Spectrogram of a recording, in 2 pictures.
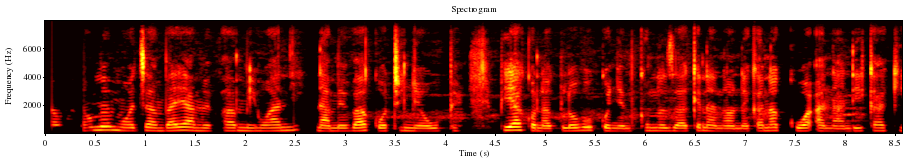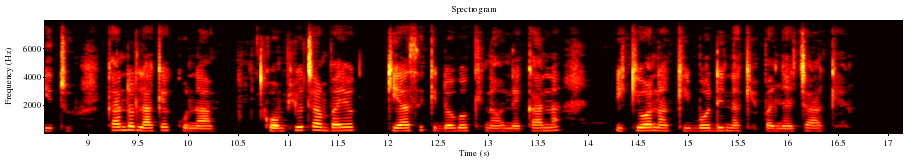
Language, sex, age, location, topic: Swahili, female, 25-35, Nakuru, health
